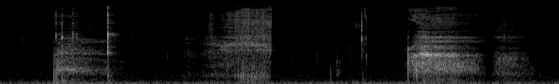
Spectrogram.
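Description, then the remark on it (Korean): A spoon clinks against a bowl as someone carefully spoons up and eats soybean paste soup (doenjang-guk) set on a meal table, with soft slurps and chewing in uneven bursts and a sharp metallic tap early on; no one speaks. “나는 몰래 훔쳐먹기라도 하는 것처럼 조심조심 숟가락을 들어 밥상 위에 놓인 된장국을 한번 떠서 먹어봤다.”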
